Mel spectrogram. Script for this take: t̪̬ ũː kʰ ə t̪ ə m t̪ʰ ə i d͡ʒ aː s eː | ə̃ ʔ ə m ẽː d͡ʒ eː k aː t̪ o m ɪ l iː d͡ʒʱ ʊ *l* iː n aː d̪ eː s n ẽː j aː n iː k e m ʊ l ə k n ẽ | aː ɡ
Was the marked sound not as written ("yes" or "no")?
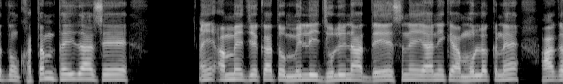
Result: no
